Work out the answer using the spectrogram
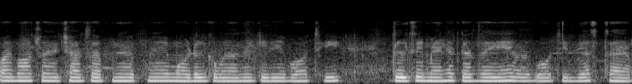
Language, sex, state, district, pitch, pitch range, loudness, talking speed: Hindi, male, Uttar Pradesh, Hamirpur, 165 Hz, 160-170 Hz, -16 LUFS, 220 wpm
